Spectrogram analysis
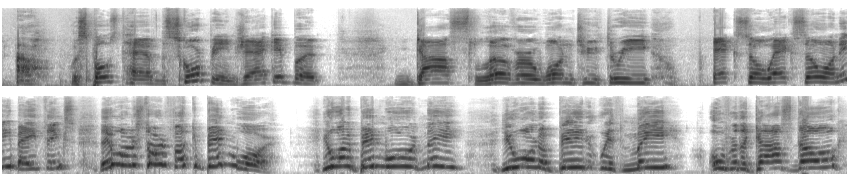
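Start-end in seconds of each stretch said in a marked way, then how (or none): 5.3-12.6 rising pitch, sputtering fury at a rival bidder; fast, high-pitched outrage; shrieking at the eBay bidder; angry rant. Acted.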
